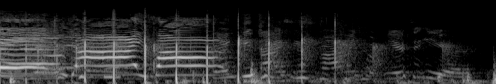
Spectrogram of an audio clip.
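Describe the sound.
A scattering of sharp handclaps rings out, building into a brief round of applause, mixed with raised, tonal voices cheering over it before the clapping thins out and fades.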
